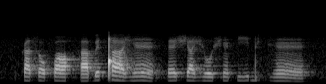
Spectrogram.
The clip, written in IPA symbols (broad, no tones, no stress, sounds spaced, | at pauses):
k a s ɔ f ɑ h a ɓ ɛ ǃ a ʒ ɛ̃ | ɛ ʃ a ʒ o ʃ ɛ̃ x i d i k ɣ ɛ̃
